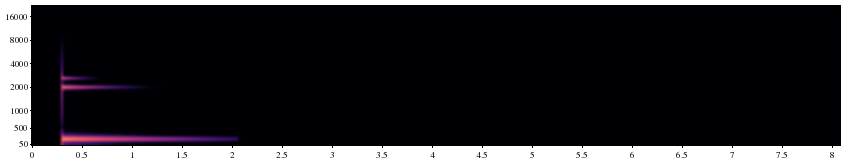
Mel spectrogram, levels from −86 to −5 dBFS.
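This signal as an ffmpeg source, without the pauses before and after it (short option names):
-f lavfi -i "aevalsrc='0.0708*pow(10,-3*t/2.32)*sin(2*PI*197*t)+0.0668*pow(10,-3*t/0.96)*sin(2*PI*2010*t)+0.0398*pow(10,-3*t/0.42)*sin(2*PI*2610*t)':d=1.76:s=44100"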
